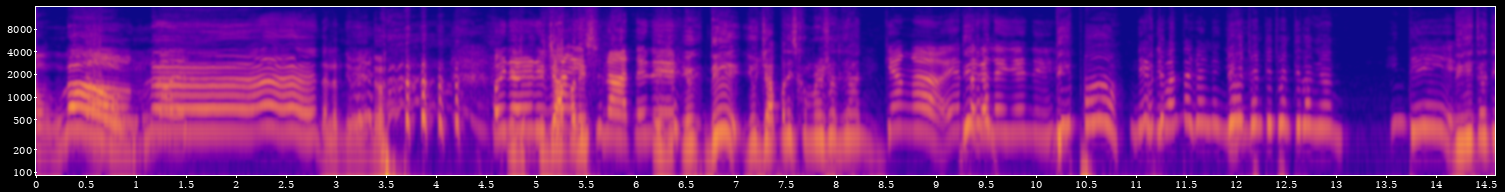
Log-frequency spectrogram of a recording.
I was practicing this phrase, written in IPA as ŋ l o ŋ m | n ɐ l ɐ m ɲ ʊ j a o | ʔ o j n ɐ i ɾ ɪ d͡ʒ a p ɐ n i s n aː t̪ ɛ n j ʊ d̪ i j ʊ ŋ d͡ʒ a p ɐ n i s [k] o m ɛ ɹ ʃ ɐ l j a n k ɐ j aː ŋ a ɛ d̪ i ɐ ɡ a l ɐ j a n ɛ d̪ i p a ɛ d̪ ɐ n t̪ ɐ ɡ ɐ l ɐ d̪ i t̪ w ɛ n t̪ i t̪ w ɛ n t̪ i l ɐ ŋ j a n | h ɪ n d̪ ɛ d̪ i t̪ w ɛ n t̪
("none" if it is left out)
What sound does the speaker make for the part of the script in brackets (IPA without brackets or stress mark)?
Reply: k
